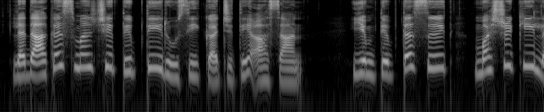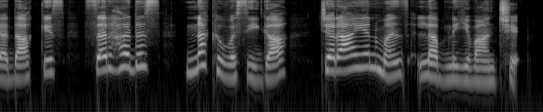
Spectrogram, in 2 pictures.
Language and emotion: Kashmiri, neutral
